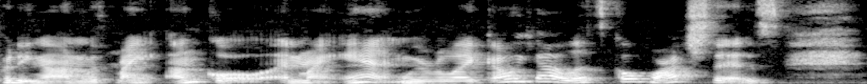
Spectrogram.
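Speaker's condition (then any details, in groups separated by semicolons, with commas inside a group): No condition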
